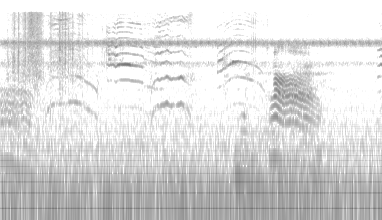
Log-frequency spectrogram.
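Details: Mother cat and kitten playing together at night: about five short, arched, bright mews in quick succession, some rising and falling, the last one harsher and more layered, over a low rumbling background and a steady high electrical whine.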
